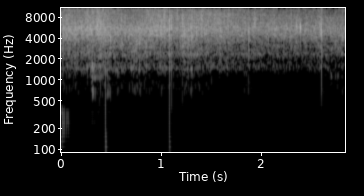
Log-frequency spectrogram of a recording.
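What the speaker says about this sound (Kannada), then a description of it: "ಈರುಳ್ಳಿನ ಎಣ್ಣೆಯಲ್ಲಿ ಫ್ರೈ ಮಾಡಬೇಕು ನೋಡಿ ಈ ರೀತಿ ಫ್ರೈ ಮಾಡ್ಕೋಬೇಕು" Onions fry in hot oil, giving a faint, continuous crackling sizzle with a few sharp clicks from a spatula scraping the pan.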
